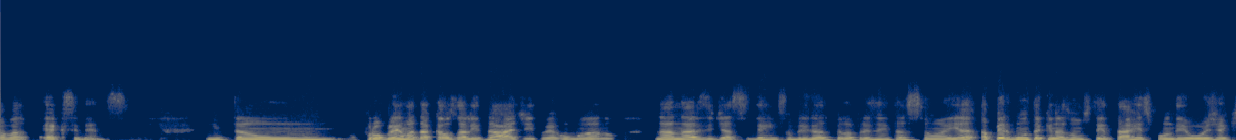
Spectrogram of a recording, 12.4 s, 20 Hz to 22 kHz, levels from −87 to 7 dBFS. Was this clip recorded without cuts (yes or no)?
no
